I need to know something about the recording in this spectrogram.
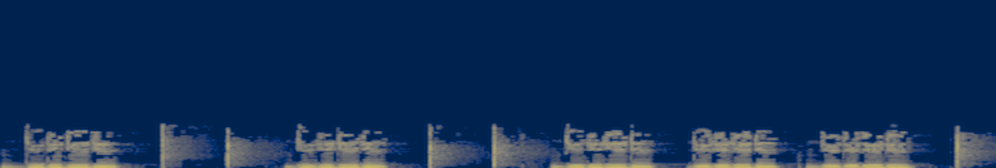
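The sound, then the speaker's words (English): Sharp hand claps in pairs, punctuating the gaps between short hummed or sung melodic phrases in a steady, rhythmic pattern, as at the opening of a song. Both the voice and the claps are clear. “To clap, C-L-A-P, is to put your hands together to make a noise, like this.”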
